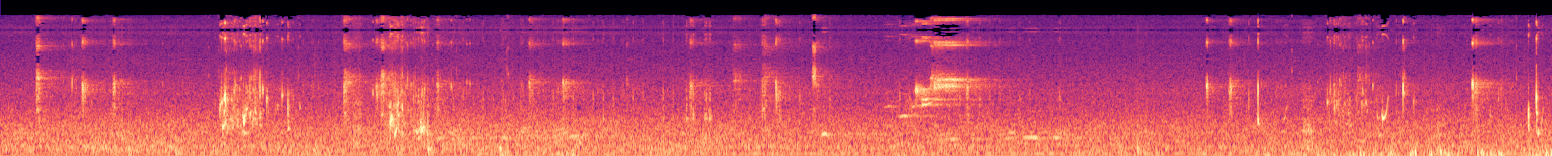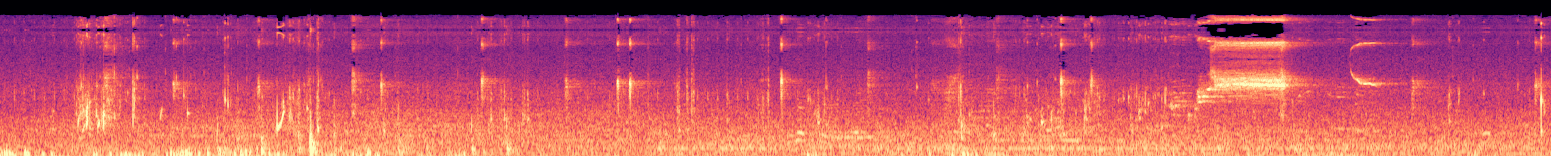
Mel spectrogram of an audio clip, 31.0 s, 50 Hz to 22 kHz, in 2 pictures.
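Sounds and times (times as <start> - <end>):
steady water wash: 0.0 - 31.0
paddle splashes: 0.4 - 31.0
dripping water: 12.0 - 31.0
low rumble: 12.7 - 30.8.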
